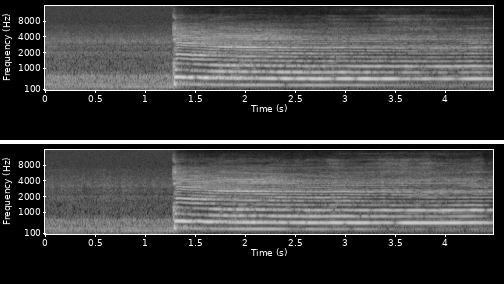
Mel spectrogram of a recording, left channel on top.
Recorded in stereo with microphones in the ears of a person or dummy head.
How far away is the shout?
About 2.5 m.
